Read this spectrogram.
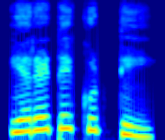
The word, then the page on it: ಎರಟೆಕುಟ್ಟಿ: eraṭekuṭṭi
